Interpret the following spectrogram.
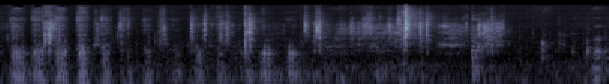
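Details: Pug sniffing out leftover food pellets indoors, its noisy snuffling likened to a vacuum cleaner: quick breathy sniffs and snorts in uneven bursts, one sharp loud snort partway through.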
